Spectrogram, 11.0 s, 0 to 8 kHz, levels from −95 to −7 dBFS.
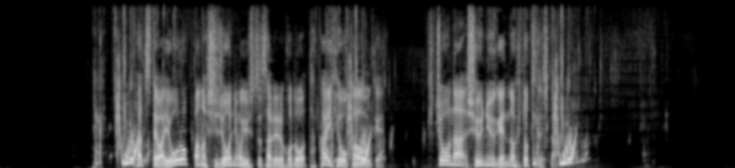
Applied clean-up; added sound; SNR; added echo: neural mask model Resemble Enhance denoiser.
